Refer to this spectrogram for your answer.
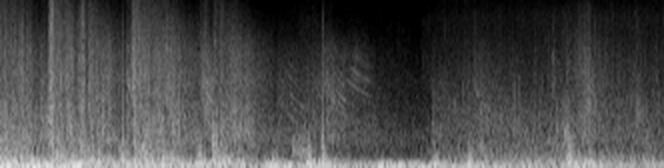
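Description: A rapid barrage of loud explosions, blasts overlapping in a dense, rumbling roar with heavy low-end thuds and crackling bursts that continue without pause throughout.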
